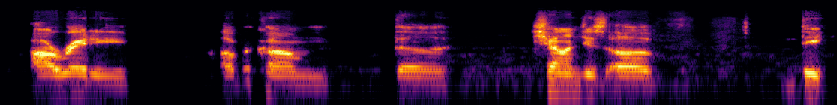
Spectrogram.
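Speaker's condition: Stuttering; stuttering since childhood; stutter audible in recording, formerly heavily hindered speaking; blocks

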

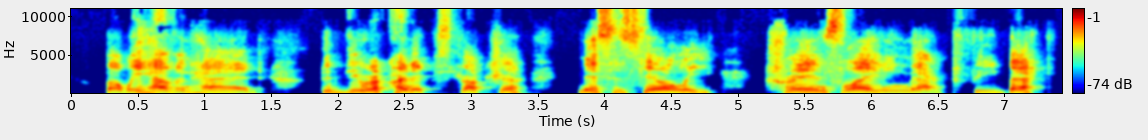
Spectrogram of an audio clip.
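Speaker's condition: Cerebral palsy, spastic quadriplegia

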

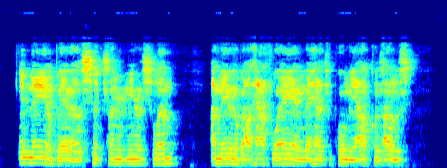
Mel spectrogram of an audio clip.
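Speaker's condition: Cleft lip and palate, popliteal pterygium syndrome; speech impediment from cleft lip and palate

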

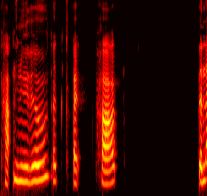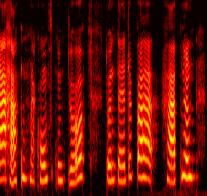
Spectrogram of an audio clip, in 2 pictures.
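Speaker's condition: Deafness; congenital deafness, born deaf

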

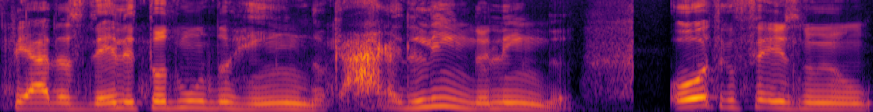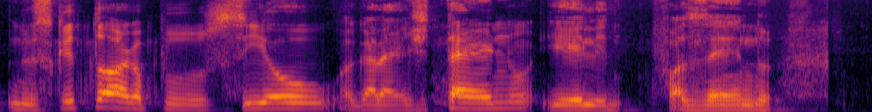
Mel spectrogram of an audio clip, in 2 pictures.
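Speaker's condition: Cleft lip; open fissure at birth

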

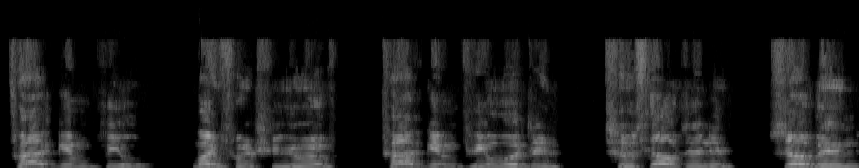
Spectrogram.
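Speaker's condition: Cerebral palsy; lifts weights

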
